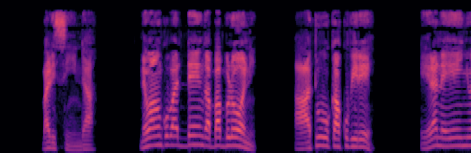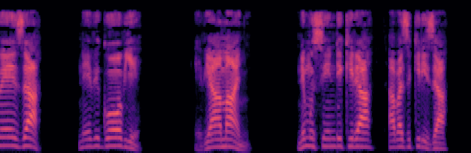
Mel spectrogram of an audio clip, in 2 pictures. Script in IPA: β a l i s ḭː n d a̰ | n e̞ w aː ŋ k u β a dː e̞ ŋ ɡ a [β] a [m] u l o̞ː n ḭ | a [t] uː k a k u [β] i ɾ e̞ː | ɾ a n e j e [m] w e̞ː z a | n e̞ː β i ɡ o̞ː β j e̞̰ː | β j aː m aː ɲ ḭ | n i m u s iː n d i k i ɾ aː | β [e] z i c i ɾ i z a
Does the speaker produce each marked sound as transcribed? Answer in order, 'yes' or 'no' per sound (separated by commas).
no, no, yes, yes, no, no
